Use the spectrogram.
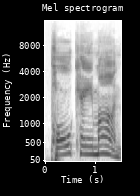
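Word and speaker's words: Pokémon: So it's Po, then K-A-K, Po-K, Mon, M-O-N, not Moon. There's no two O's over there either. Pokemon, that is how you pronounce it.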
